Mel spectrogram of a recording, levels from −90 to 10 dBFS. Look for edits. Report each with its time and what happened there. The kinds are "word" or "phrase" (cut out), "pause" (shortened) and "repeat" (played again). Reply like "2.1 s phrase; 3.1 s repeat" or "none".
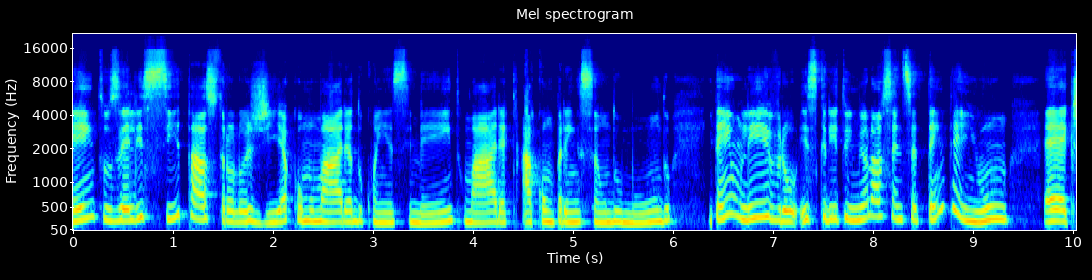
4.4 s word; 6.4 s word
